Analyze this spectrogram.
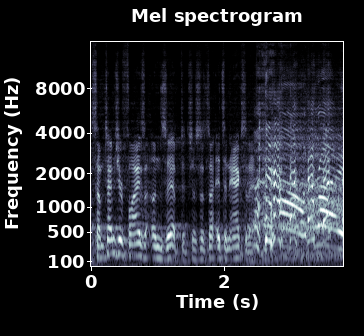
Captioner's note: laughter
